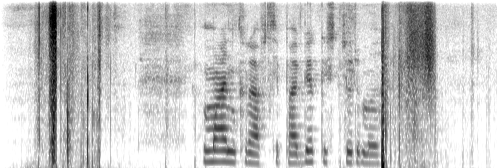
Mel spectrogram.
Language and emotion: Russian, neutral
